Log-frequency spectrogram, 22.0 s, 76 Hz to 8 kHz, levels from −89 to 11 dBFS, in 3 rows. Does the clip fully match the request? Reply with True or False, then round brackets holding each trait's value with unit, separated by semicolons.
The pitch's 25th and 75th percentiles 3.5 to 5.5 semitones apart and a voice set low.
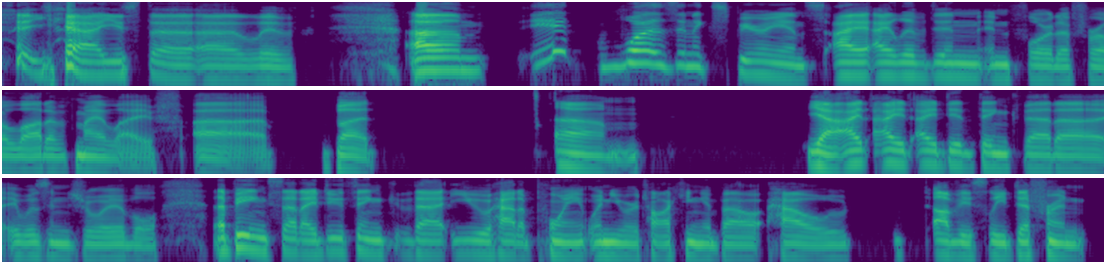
True (4.9 semitones; 125 Hz)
